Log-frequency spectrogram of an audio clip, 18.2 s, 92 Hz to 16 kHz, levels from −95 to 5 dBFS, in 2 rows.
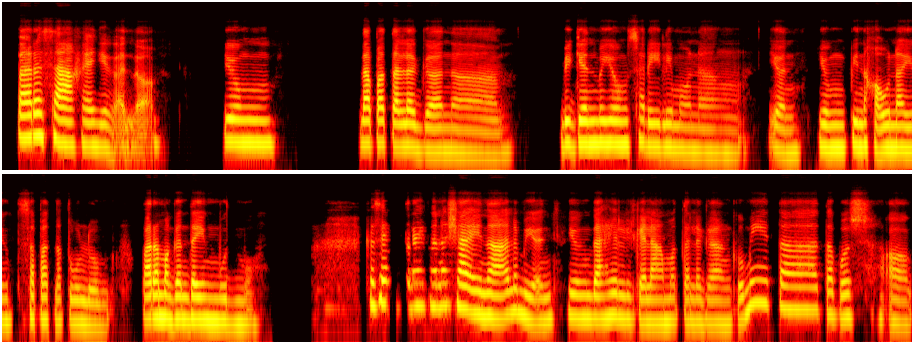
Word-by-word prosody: Para 250 +2 +8
sa’kin, 205 -5 +5
‘yong 185 -2 -3
ano, 200 +4 -6 0.6
‘yong 215 -2 0 0.9
dapat 210 0 +3
talaga 180 -3 +2
na 165 -1 -4 1.0
bigyan 210 0 +3
mo 210 - +2
‘yong 210 -1 +2
sarili 195 -3 -2
mo 175 -1 -5
ng 160 0 -8 0.2
‘yon, 160 -4 -5 0.2
‘yong 185 -1 -1
pinakauna, 180 -2 +1
‘yong 175 0 -3
sapat 185 -1 -3
na - - -7
tulog 160 -4 -5 0.2
para 190 +1 +5
maganda 190 -1 +3
‘yong 180 -1 +1
mood 170 -2 -4
mo. 165 -1 -7 1.1
Kasi 290 +2 +2
na-try 275 +1 -4
ko 275 0 -2
na 275 - 0
siya, 265 -3 +6
eh, 225 - +2
na 195 -2 +5
alam 225 +3 0
mo 205 - 0
‘yon, 180 0 -3 0.2
‘yong 195 -1 -1
dahil 190 0 0
kailangan 170 -1 -1
mo - - -6
talagang 165 -1 -4
kumita, 255 - -1
tapos, 200 -2 -3 0.2
ah, 165 -2 -4
190 Hz, 145 wpm, -22 LUFS, 175-210 Hz, 1.1 s, Para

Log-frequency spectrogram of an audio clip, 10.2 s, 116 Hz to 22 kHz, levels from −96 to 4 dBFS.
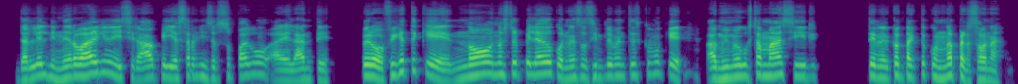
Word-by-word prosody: darle 160 +6 0
el 205 - -4
dinero 180 +3 +2
a 200 - +9
alguien 235 +2 +3
y 215 - 0
decir: 175 -2 -4
"Ah, 165 - +4
okey, 185 +1 -6
ya 175 - +1
está 170 +4 -3
registrado 190 -4 -9
su 195 +4 -8
pago, 210 +1 -4
adelante". 140 0 -3 0.3
Pero, 195 -4 +4
fíjate 250 - -2
que 175 - +2
no, 200 +8 +3
no 220 - -3
estoy 220 +1 -2
peleado 220 +1 +2
con 180 -3 -3
eso, 180 0 -6
simplemente, 195 +2 -6
es 205 - -13
como 225 +1 -11
que 225 0 0
a 165 +1 +2
mí 165 +1 -2
me 185 +2 -1
gusta 200 +2 0
más 200 +2 +4
ir 190 -2 -6 0.5
tener 180 -4 0
contacto 205 0 +1
con 190 -3 -3
una 200 +4 +2
persona. 155 -4 +1
195 Hz, 230 wpm, -22 LUFS, 170-215 Hz, 0.5 s, a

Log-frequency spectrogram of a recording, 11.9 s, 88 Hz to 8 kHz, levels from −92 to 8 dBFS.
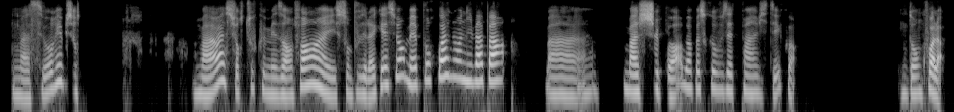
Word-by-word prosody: Bah, 165 -3 -6
c'est 180 - -10
horrible, 265 +9 -2
sur - - -3 1.4
bah, 185 +4 +1
ouais, 315 - +3
surtout 190 -2 -6
que 215 - -11
mes 180 -1 -4
enfants, 250 +10 +3
ils 185 -6 -1
se - - -2
sont 190 - -6
posé 180 0 -5
la 170 +1 -1
question. 270 - 0
«Mais 260 -2 +3
pourquoi 310 +7 +4
nous 365 -1 -4
on 345 - +1
n'y 310 -2 0
va 300 0 +5
pas?» 305 +1 +6 0.5
Bah 180 -1 -4 0.5
bah, 205 -3 +3
je 195 - +1
sais 220 - +5
pas. 175 -5 -1
Bah, 235 -2 -2
parce 220 -1 -3
que - - -8
vous 210 -1 -7
êtes 200 - -5
pas 200 - -6
invités, 190 0 -7
quoi. - - -9 1.3
Donc 185 0 -5
voilà. - - +5
200 Hz, 190 wpm, -21 LUFS, 180-265 Hz, 1.4 s, pas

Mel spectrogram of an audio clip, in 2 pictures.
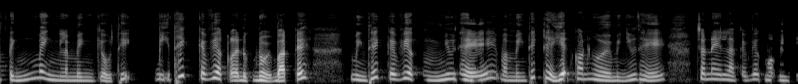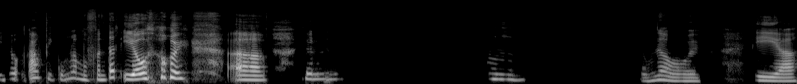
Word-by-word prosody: tính 210 +6 -2
mình 220 -10 0
là 185 - -1
mình, 175 -2 -2
kiểu, 165 -3 -2
th 240 - -9 0.3
bị 235 -1 -6
thích 405 +2 -2
cái 260 -3 +2
việc 275 -6 +3
là 185 - +5
được 180 0 -1
nổi 185 -6 +5
bật 170 +1 +6
ấy, 285 +5 +7 0.4
mình 215 -4 -1
thích 305 - 0
cái 245 - +3
việc, 265 0 +2
ừm, 195 -1 -2
như 250 +3 +2
thế, 225 +6 +2
và 195 - -3
mình 180 -1 -4
thích 325 - -5
thể 275 - +3
hiện 250 +3 +7
con 255 -2 -1
người 210 -7 +1
mình 175 -1 -3
như 205 +5 -1
thế. 200 -3 -1 0.3
Cho 255 - -1
nên 240 -2 -2
là 205 - -1
cái 195 0 -12
việc 235 +1 -5
mà 195 - -2
mình 185 -1 -6
đi 215 - -15
nhuộm 255 - -7
tóc 310 - -1
thì 245 - -13
cũng 220 +3 -12
là 285 - -6
một 220 -6 -6
phần 215 0 -5
tất 315 - +1
yếu 230 +1 +7
thôi. 315 -5 +4 0.4
Ờ, 205 -1 +3 0.4
cho 250 - -3
nên 240 0 -11 1.5
Ừm. 230 -4 -10 1.2
Đúng 155 +2 -12
rồi. 160 -6 -5 0.6
Thì, 180 -2 -2
à, 160 0 -1
215 Hz, 220 wpm, -23 LUFS, 185-250 Hz, 1.5 s, ấy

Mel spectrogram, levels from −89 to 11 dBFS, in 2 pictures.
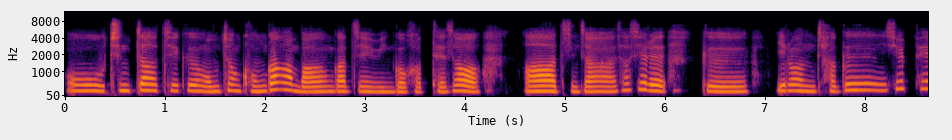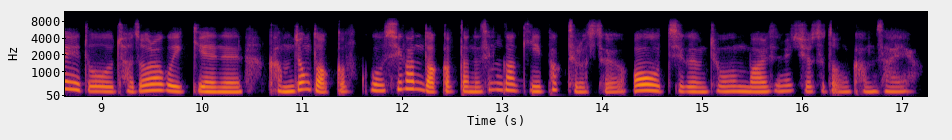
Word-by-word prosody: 어 230 -3 +2
진짜 240 +1 +4
지금 230 0 -1
엄청 205 +4 0
건강한 250 +4 +4
마음가짐인 200 -1 +1
것 185 -1 +1
같아서 190 +2 +2 0.4
아 210 0 +8
진짜 200 0 0
사실은 255 -4 +3 0.4
그 195 -1 +1 0.3
이런 225 -2 +2
작은 250 +5 0
실패에도 265 -9 -2
좌절하고 225 +4 -1
있기에는 190 -1 -1 0.3
감정도 215 +4 -1
아깝고 230 +6 -6
시간도 285 -2 -1
아깝다는 190 +1 -3
생각이 245 -4 -5
팍 275 +7 -10
들었어요. 185 0 -9
어 230 0 +4
지금 195 -2 -5
좋은 205 -1 -5
말씀 195 +3 -3
해 - - -6
주셔서 195 -4 -10
너무 190 0 -8
감사해요. 195 0 -9
205 Hz, 280 characters per minute, -20 LUFS, 195-235 Hz, 0.4 s, 아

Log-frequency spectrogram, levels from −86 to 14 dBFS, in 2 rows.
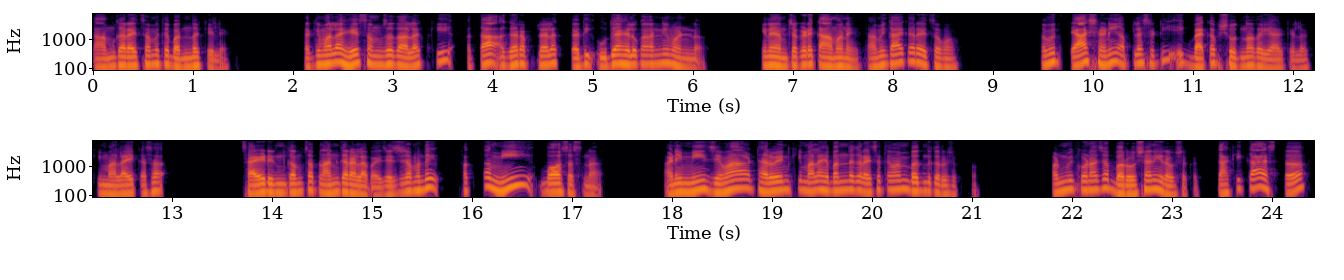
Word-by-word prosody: काम 115 +2 -2
करायचं 130 +2 +3
मी 150 - 0
ते - - +1
बंद 115 +2 +2
केले. 100 -3 -6 0.8
का 115 - -3
की 145 - -2
मला 165 +3 +5
हे 150 - +5
समजत 145 -3 0
आलं, 130 +1 +3
की 185 +3 -3 0.2
आता 145 +8 +2
अगर 140 +3 +2
आपल्याला 145 +1 0 0.2
कधी 130 +5 0
उद्या 155 +6 +4
ह्या 145 - +4
लोकांनी 150 +2 0
म्हटलं 115 -5 -2 0.6
की - - -3
"नाही 135 -1 +5
आमच्याकडे 135 +4 +1
कामं 125 -1 +3
नाही." 110 -3 -2
तर 115 +1 -11
आम्ही 135 +5 -1
काय 160 +2 +2
करायचं 155 -8 -1
मग? 110 0 -5 0.9
तर - - -2
मग 170 +2 +1
त्या 135 +4 +6
क्षणी 155 0 0
आपल्यासाठी 155 +5 -4
एक 145 - -9
बॅकअप 140 +6 +2
शोधणं 130 0 -1
तयार 105 -3 -1
केलं, 100 0 -8
की 120 - -7
मला 115 +1 +2
एक 120 0 -1
असा 145 +5 -2 0.9
साइड 120 +3 +5
इन्कमचा 130 +3 0
प्लॅन 125 +2 +1
करायला 120 -5 +4
पाहिजे. 100 +2 -2
ज्याच्यामध्ये 155 - 0 0.3
फक्त 145 +9 -7
मी 165 +7 +3 0.4
बॉस 135 -1 +5
असणार 110 -5 -6 0.7
आणि 130 +3 +3
मी 165 +4 +2
जेव्हा 155 +7 +2
ठरवेन, 150 +3 +3
की 165 - -7
मला 155 +1 +1
हे 155 - +2
बंद 160 +2 -1
करायचं, 155 0 0
तेव्हा 165 +1 -1
मी 175 - -2
बंद 145 0 0
करू 130 -4 -2
शकतो. 110 -1 -14 0.7
पण 130 +2 -1
मी 170 - -1
कोणाच्या 165 +3 +1
भरोशा 120 +3 +2
नाही 170 -3 +2
राहू 110 -2 0
शकत. - - -13 0.2
का 125 0 0
की 180 - -9
काय 190 +2 +2
असतं, 140 -1 -1
140 Hz, 195 wpm, -21 LUFS, 120-155 Hz, 0.9 s, त्या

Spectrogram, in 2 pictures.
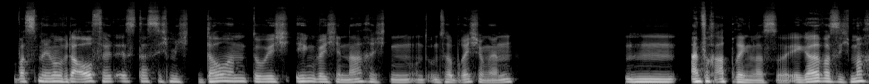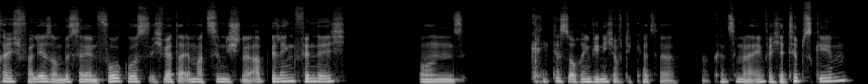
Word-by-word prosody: Was 135 0 0
mir 145 -3 +2
immer 140 0 +4
wieder 135 +1 +3
auffällt, 135 +2 +2
ist, 140 -1 -5
dass 140 0 -1
ich 135 +1 -6
mich 125 -3 -4
dauernd 145 +5 +1
durch 130 -1 +1
irgendwelche 125 -5 0
Nachrichten 110 -2 -2
und 105 -1 -8
Unterbrechungen 110 +1 -2 1.1
hm, 120 0 +3
einfach 135 +3 +6
abbringen 115 -5 +2
lasse. 95 0 -2
Egal, 125 +7 +5
was 135 -4 +3
ich 110 -2 -5
mache, 145 +1 +2
ich 135 +1 -2
verliere 130 +2 +1
so 115 - -1
'n 105 - +1
bisschen 120 -1 -1
den 105 0 +1
Fokus. 130 +2 0
Ich 100 +4 -7
werd 120 0 0
da - - +1
immer 115 0 -1
ziemlich 115 0 -2
schnell 95 -3 -3
abgelenkt, 140 +4 -1
finde 140 -2 +2
ich. 145 +4 -3 0.7
Und, 110 -1 -1 0.6
krieg 125 - -8
das 140 -5 -2
auch 115 0 0
irgendwie 120 -1 +1
nicht 120 +2 -1
auf - - -9
die - - -15
Kette. 100 -8 -8 0.3
Kannst 120 +4 -7
du - - -2
mir 110 - 0
da 100 - -1
irgendwelche 120 +1 -2
Tipps 155 0 0
geben? 165 +6 -2
125 Hz, 190 wpm, -24 LUFS, 110-140 Hz, 1.1 s, einfach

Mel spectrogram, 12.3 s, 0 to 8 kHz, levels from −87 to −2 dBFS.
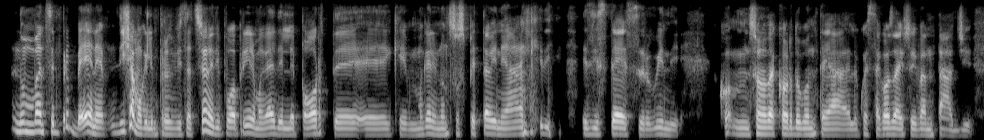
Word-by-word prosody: Non 190 -3 0
van 195 -1 +5
sempre 180 -3 -3
bene. 140 -6 +5
Diciamo 170 -4 +5
che 130 - 0
l'improvvisazione 130 +7 +1
ti 135 - -5
può 140 +1 -2
aprire 160 +2 0
magari 135 +2 0
delle 125 -1 -2
porte, 125 -3 -2
ehm, 125 - -12
che 125 -2 -7
magari 125 +4 -4
non 125 +2 -5
sospettavi 150 -2 +1
neanche 135 - -3
di 285 - -8 0.3
esistessero 130 -1 0
quindi 125 -4 -7 0.5
co 135 -1 -6
sono 145 -1 +4
d'accordo 135 -1 +3
con 130 +1 -2
te 125 -5 -3
a 120 -1 -1
el 120 -1 -8
questa 125 - -6
cosa 130 +1 +3
ha - - +4
i 120 - 0
suoi 125 -3 -3
vantaggi 115 -3 -5
130 Hz, 170 wpm, -23 LUFS, 125-140 Hz, 0.5 s, van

